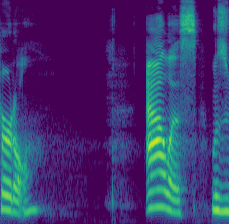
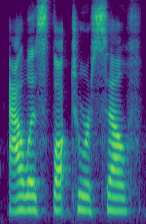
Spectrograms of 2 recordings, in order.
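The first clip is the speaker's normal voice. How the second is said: plain reading voice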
